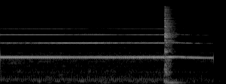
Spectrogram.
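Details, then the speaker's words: Mesa/Boogie Mark IIC+ reissue amp in its headshell, settings known to oscillate: steady high-pitched whistle with sharp overtones until power cut; oscillation occurs in headshell but not on bench, heat suspected, cause not confirmed. "And let's keep those settings as we know they are oscillating. Again, just to show we have oscillation."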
